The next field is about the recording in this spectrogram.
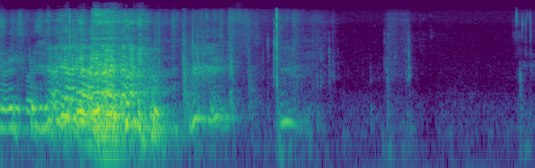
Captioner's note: members laughing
